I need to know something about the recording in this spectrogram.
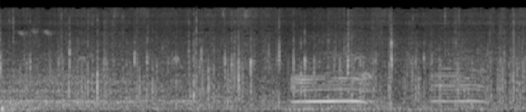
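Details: A herd of cows walking on a project road toward evening gives drawn-out, fairly high moos, calling to the herd over a noisy outdoor background.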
